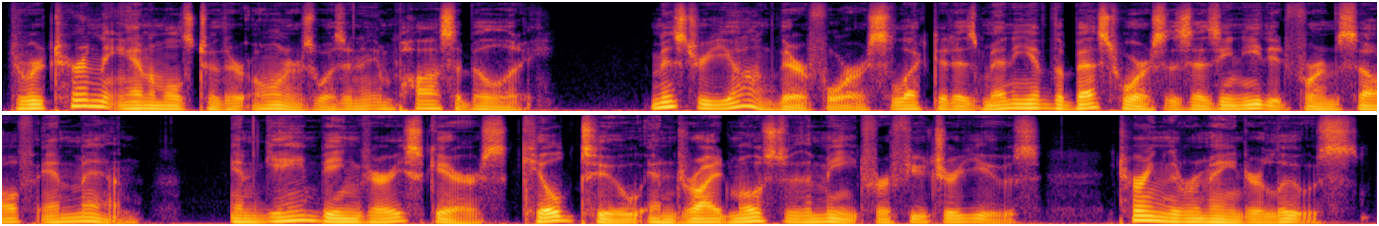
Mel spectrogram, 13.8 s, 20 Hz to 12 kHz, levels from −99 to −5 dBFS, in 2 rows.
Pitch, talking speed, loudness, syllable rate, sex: 100 Hz, 205 wpm, -20 LUFS, 6.1 syllables/s, male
